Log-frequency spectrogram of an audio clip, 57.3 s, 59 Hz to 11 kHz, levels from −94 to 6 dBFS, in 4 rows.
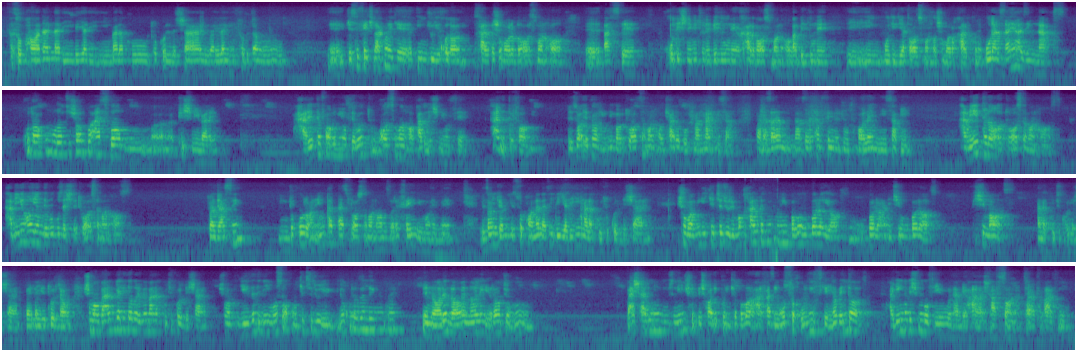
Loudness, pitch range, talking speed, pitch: -22 LUFS, 145-205 Hz, 170 wpm, 170 Hz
